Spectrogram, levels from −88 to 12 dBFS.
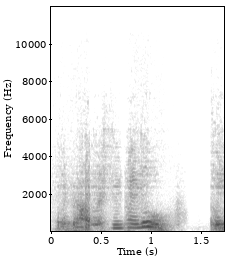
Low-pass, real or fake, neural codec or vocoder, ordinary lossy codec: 10.8 kHz; fake; codec, 44.1 kHz, 0.9 kbps, DAC; none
